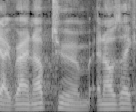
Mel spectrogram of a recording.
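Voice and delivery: usual speaking voice

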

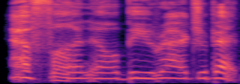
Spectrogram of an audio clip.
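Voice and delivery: high calling-out without much volume; mock scream. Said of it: "is screaming out the window".

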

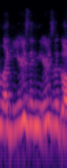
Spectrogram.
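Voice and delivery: ordinary delivery

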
